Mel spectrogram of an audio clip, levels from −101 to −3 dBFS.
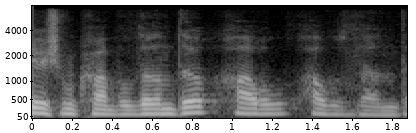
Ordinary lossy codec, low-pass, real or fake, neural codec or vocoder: none; 7.2 kHz; fake; codec, 16 kHz in and 24 kHz out, 0.6 kbps, FocalCodec, streaming, 2048 codes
